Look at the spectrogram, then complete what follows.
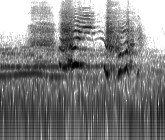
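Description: A woman screams in fright: a wavering moan rises into two loud, shrill, strained cries in quick succession, with no talking.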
